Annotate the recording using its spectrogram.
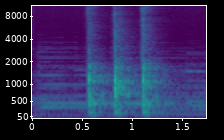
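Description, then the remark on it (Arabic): Three quick, evenly spaced knocks on a door at midday, each a solid thud with a short ringing decay, heard over a steady low tonal background. “على الظهر الباب خبط”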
